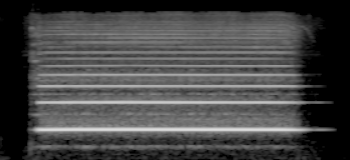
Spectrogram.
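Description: A flute sounds G sharp in the second octave as one steady, pure note held for nearly three seconds, close, clean and alone before it fades.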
